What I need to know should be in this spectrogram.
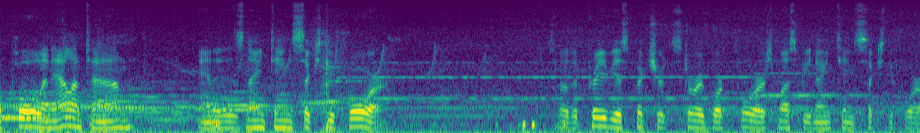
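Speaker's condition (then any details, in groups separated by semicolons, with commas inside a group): No condition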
